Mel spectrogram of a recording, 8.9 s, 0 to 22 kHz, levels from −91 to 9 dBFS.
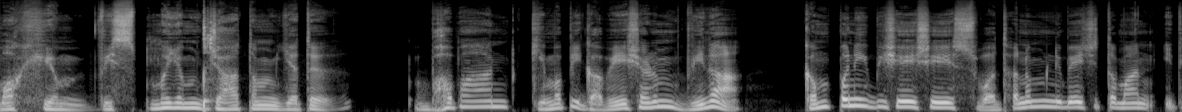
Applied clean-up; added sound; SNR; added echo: neural mask model Resemble Enhance denoiser.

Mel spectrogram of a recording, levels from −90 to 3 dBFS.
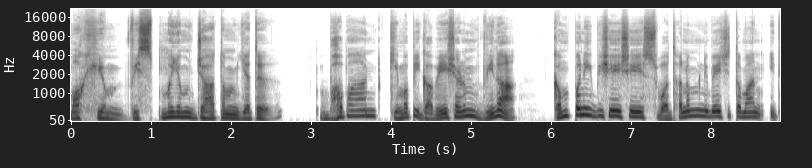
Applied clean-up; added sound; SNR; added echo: none; none; none; none.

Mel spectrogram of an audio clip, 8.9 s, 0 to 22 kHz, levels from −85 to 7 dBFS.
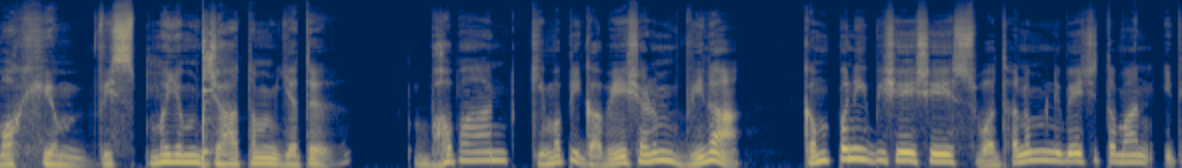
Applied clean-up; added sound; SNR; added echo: none; Dishes, pots, and pans; 6 dB; none.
